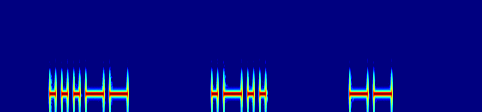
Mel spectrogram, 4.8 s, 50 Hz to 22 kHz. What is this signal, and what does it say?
Morse code, heard as a keyed tone, about 19 wpm, spaced as for 8 wpm, 700 Hz. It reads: 3LM
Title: 184 Lesson 30e - Letter b - Three Characters 20wpm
